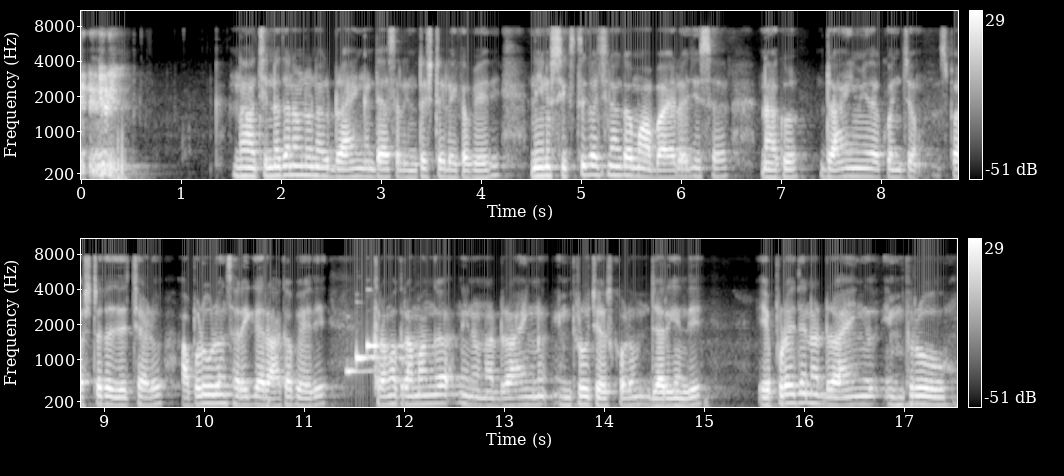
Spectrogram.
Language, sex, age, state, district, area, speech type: Telugu, male, 18-30, Telangana, Yadadri Bhuvanagiri, urban, spontaneous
